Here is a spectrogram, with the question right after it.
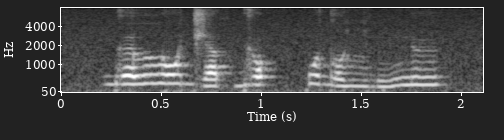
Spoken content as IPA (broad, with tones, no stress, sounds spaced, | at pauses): ɡ ɛ˦ lː o˦ d͡ʒ a˩ θ ɡʲ ɔ˦ ʔ pː ʊ˦ d ɔ˩ ʎ ɐ˩ ɡ nː y˦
